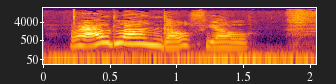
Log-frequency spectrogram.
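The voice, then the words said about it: Put-on Scottish accent. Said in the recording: “Can you say that with a Scottish accent?”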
